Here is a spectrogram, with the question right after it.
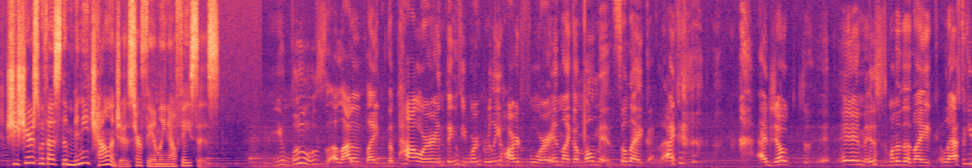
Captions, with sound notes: she shares with us the many challenges her family now faces. - You lose a lot of the power and things you've worked really hard for in a moment. So like, I (laughs) I joked, and it's just one of the,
